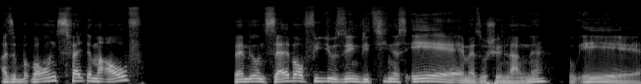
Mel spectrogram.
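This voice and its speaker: In a dry sound with no echo and a quiet background, a man at medium pitch talks at a moderate pace with very wide pitch swings. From Mecklenburg coast, northeast Germany. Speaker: YouTuber, urban explorer; YouTuber. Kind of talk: casual livestream chat. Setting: home office livestream. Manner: chatty, hesitant with fillers. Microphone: studio mic.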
